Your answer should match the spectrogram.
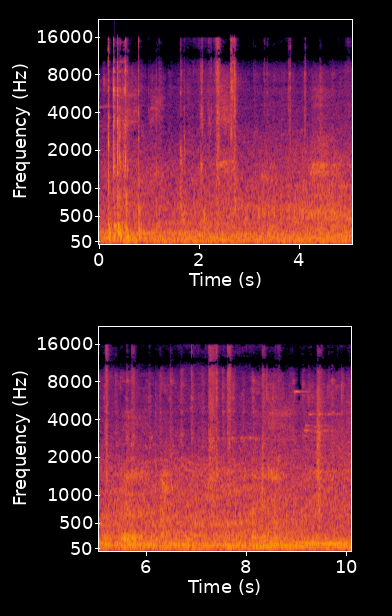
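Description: Car being filled at a gas pump: a few sharp clicks about half a second in as the fuel nozzle is handled, then a steady low hum with a rushing noise while fuel is pumped.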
